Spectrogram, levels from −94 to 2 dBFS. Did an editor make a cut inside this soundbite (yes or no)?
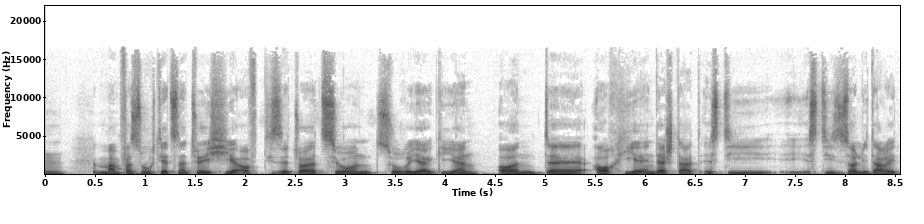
yes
